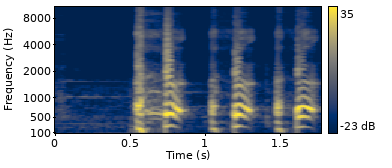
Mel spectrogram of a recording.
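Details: Three voluntary coughs recorded during nasal endoscopy of the larynx: each a sharp burst with a brief voiced tail, showing normal cough closure.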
